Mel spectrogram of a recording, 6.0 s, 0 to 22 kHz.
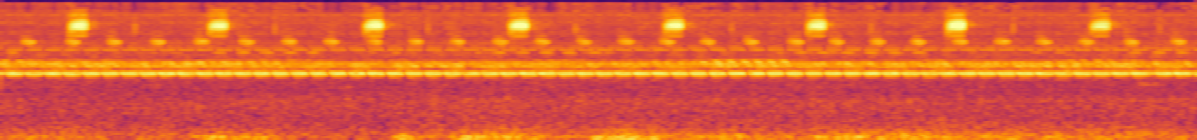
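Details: Crickets and other insects on a midsummer night in the Korean countryside: a steady high trill runs throughout, with sharp ticking pulses above it about every 0.7 seconds and a soft low rumble underneath.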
